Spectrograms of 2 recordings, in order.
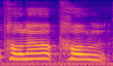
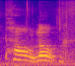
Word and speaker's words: Paulo: Hey, hello, Paula, oh, Polo. Oh my god, Paulo. Hi, so sorry, I pronounced your name wrong.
